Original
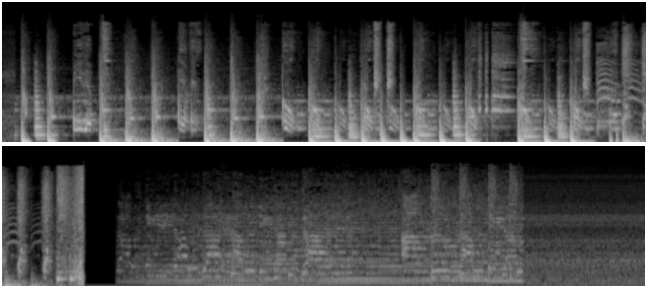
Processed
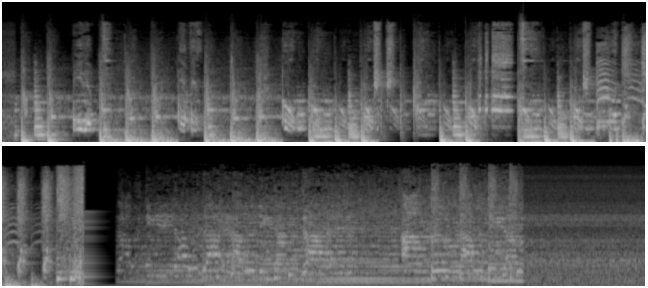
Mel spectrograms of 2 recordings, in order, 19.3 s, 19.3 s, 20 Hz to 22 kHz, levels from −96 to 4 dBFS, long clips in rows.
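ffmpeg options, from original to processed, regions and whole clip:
-filter_complex "[0:a]asettb=1/sr,asplit=3[a][b][c];[a]atrim=end=5.644[d];[b]atrim=start=5.64:end=6.56,asetpts=PTS-STARTPTS,afade=t=in:d=0.004:c=qsin,afade=t=out:st=0.916:d=0.004:c=qsin,highpass=1.2k,acompressor=threshold=-39dB:ratio=2.5:attack=3.2:release=140:knee=1:detection=peak[e];[c]atrim=start=6.556[f];[d][e]acrossfade=d=0.004:c1=hsin:c2=qsin[g];[g][f]acrossfade=d=0.004:c1=qsin:c2=hsin,asettb=1/sr,asplit=3[h][i][j];[h]atrim=end=7.244[k];[i]atrim=start=7.24:end=7.82,asetpts=PTS-STARTPTS,afade=t=in:d=0.004:c=qsin,afade=t=out:st=0.576:d=0.004:c=qsin,agate=range=-21dB:threshold=-45dB:ratio=16:release=100:detection=peak,bass=f=250:g=-7,treble=f=4k:g=10[l];[j]atrim=start=7.816[m];[k][l]acrossfade=d=0.004:c1=hsin:c2=qsin[n];[n][m]acrossfade=d=0.004:c1=qsin:c2=hsin,lowshelf=f=220:g=-4.5,bandreject=f=97.56:t=h:w=4,bandreject=f=195.12:t=h:w=4,bandreject=f=292.68:t=h:w=4,bandreject=f=390.24:t=h:w=4,bandreject=f=487.8:t=h:w=4,bandreject=f=585.36:t=h:w=4,bandreject=f=682.92:t=h:w=4,bandreject=f=780.48:t=h:w=4,bandreject=f=878.04:t=h:w=4,bandreject=f=975.6:t=h:w=4,bandreject=f=1.07316k:t=h:w=4,bandreject=f=1.17072k:t=h:w=4,bandreject=f=1.26828k:t=h:w=4,bandreject=f=1.36584k:t=h:w=4,bandreject=f=1.4634k:t=h:w=4,bandreject=f=1.56096k:t=h:w=4,bandreject=f=1.65852k:t=h:w=4,bandreject=f=1.75608k:t=h:w=4,bandreject=f=1.85364k:t=h:w=4,bandreject=f=1.9512k:t=h:w=4,bandreject=f=2.04876k:t=h:w=4,bandreject=f=2.14632k:t=h:w=4,bandreject=f=2.24388k:t=h:w=4,bandreject=f=2.34144k:t=h:w=4,bandreject=f=2.439k:t=h:w=4,bandreject=f=2.53656k:t=h:w=4,bandreject=f=2.63412k:t=h:w=4,bandreject=f=2.73168k:t=h:w=4,bandreject=f=2.82924k:t=h:w=4,bandreject=f=2.9268k:t=h:w=4,bandreject=f=3.02436k:t=h:w=4,bandreject=f=3.12192k:t=h:w=4,bandreject=f=3.21948k:t=h:w=4,alimiter=level_in=2.5dB:limit=-24dB:level=0:latency=1:release=180,volume=-2.5dB,volume=8.5dB"

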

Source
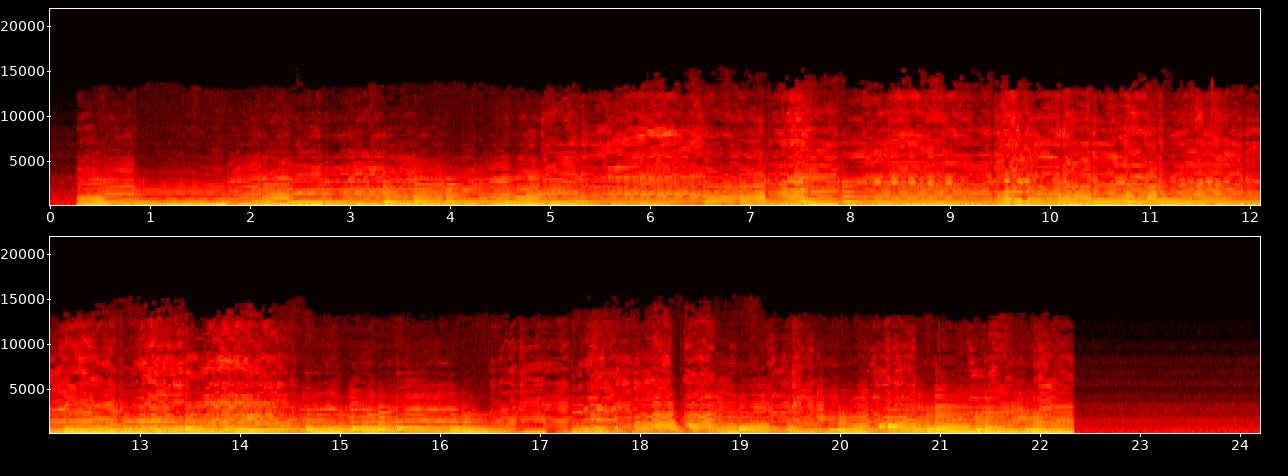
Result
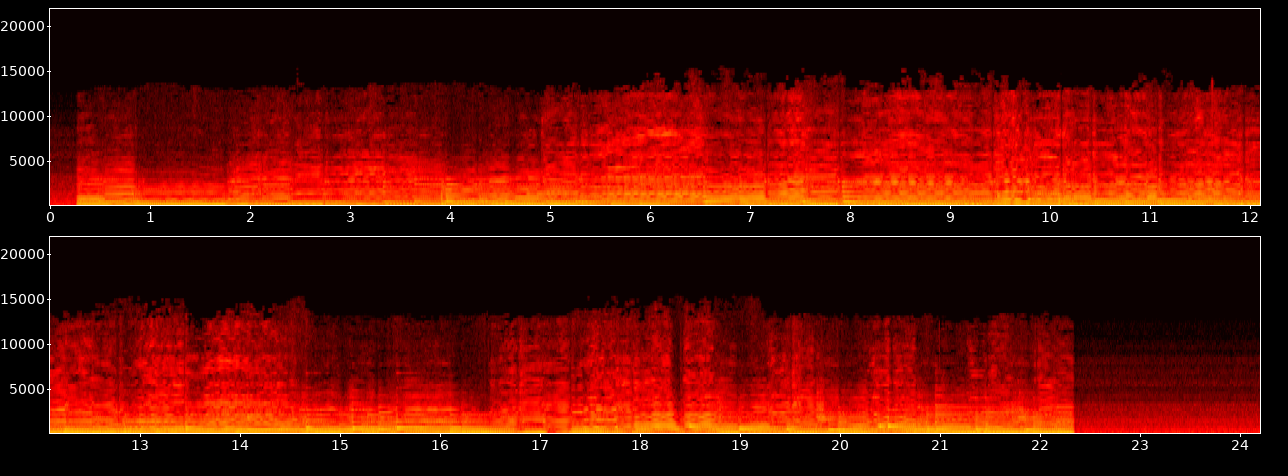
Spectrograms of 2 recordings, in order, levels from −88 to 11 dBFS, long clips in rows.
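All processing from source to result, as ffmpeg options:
-filter_complex "[0:a]asettb=1/sr,asplit=3[a][b][c];[a]atrim=end=1.994[d];[b]atrim=start=1.99:end=3.92,asetpts=PTS-STARTPTS,afade=t=in:d=0.004:c=qsin,afade=t=out:st=1.926:d=0.004:c=qsin,highpass=170,acrossover=split=220|3000[e][f][g];[f]acompressor=threshold=-35dB:ratio=4:attack=3.2:release=140:knee=2.83:detection=peak[h];[e][h][g]amix=inputs=3:normalize=0[i];[c]atrim=start=3.916[j];[d][i]acrossfade=d=0.004:c1=hsin:c2=qsin[k];[k][j]acrossfade=d=0.004:c1=qsin:c2=hsin,equalizer=f=2.3k:t=o:w=0.23:g=2,acompressor=threshold=-25dB:ratio=6"

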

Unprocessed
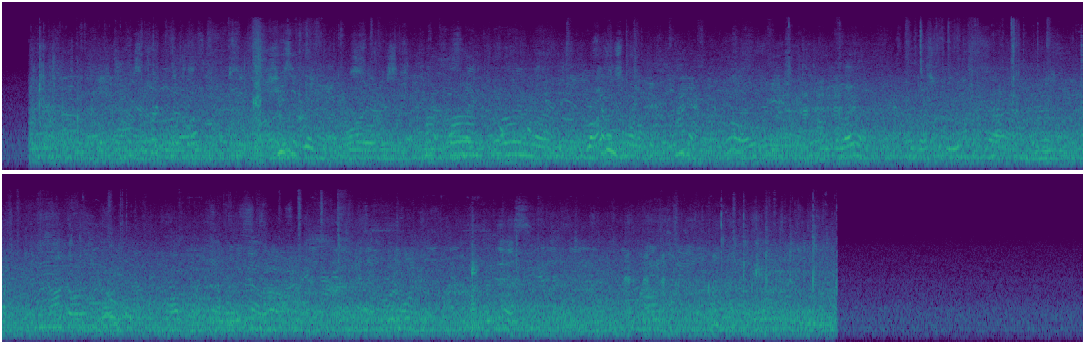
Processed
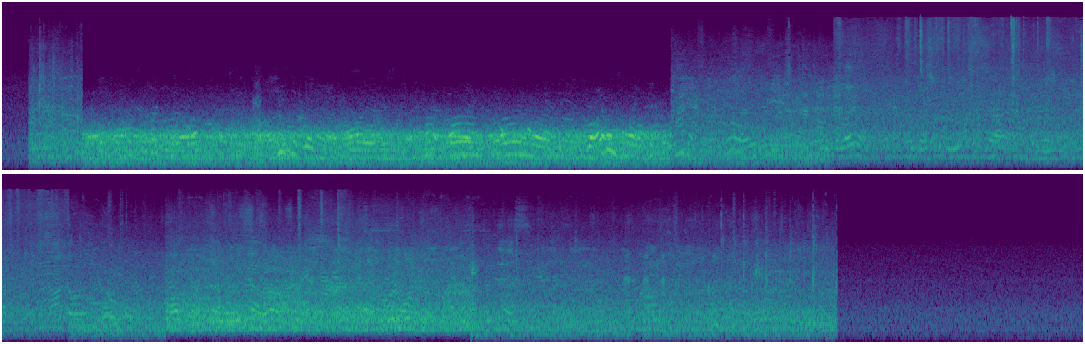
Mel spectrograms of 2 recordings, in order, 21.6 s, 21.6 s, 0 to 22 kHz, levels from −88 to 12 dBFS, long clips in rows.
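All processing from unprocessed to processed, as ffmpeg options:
-filter_complex "[0:a]asettb=1/sr,asplit=3[a][b][c];[a]atrim=end=0.814[d];[b]atrim=start=0.81:end=6.7,asetpts=PTS-STARTPTS,afade=t=in:d=0.004:c=qsin,afade=t=out:st=5.886:d=0.004:c=qsin,lowpass=f=750:t=q:w=4.6,lowshelf=f=250:g=8.5[e];[c]atrim=start=6.696[f];[d][e]acrossfade=d=0.004:c1=hsin:c2=qsin[g];[g][f]acrossfade=d=0.004:c1=qsin:c2=hsin,asettb=1/sr,asplit=3[h][i][j];[h]atrim=end=8.324[k];[i]atrim=start=8.32:end=11.49,asetpts=PTS-STARTPTS,afade=t=in:d=0.004:c=qsin,afade=t=out:st=3.166:d=0.004:c=qsin,aemphasis=mode=production:type=bsi,bandreject=f=290:w=5.2[l];[j]atrim=start=11.486[m];[k][l]acrossfade=d=0.004:c1=hsin:c2=qsin[n];[n][m]acrossfade=d=0.004:c1=qsin:c2=hsin,asettb=1/sr,asplit=3[o][p][q];[o]atrim=end=12.454[r];[p]atrim=start=12.45:end=15.51,asetpts=PTS-STARTPTS,afade=t=in:d=0.004:c=qsin,afade=t=out:st=3.056:d=0.004:c=qsin,highpass=f=220:w=0.5412,highpass=f=220:w=1.3066,acontrast=75[s];[q]atrim=start=15.506[t];[r][s]acrossfade=d=0.004:c1=hsin:c2=qsin[u];[u][t]acrossfade=d=0.004:c1=qsin:c2=hsin"

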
